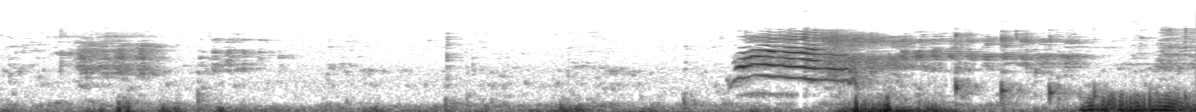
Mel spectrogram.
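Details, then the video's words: Homeless male street cat in heat, fed in a garden, calling loudly for a female and for food: one drawn-out harmonic meow sliding downward, followed by low rustling and handling noises. "Street Cat Meowing Loud And Asking For Food"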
